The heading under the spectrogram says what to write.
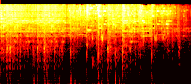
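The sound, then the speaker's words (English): Glass shatters loudly, followed by a continuous spray of tinkling, crunching shards with sharp broken impacts scattered over several seconds. No voices. “You both leave, and then you turn around and shatter the glass.”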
